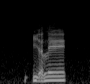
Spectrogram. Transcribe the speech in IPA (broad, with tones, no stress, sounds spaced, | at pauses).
ʔ ḭ˧˨ ə̯ l e˧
